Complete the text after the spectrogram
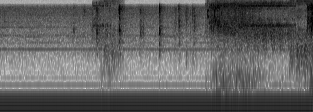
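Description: Rapid blaster shots fire in quick bursts.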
